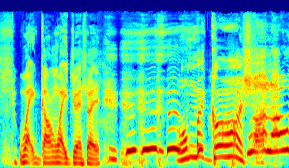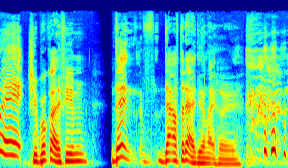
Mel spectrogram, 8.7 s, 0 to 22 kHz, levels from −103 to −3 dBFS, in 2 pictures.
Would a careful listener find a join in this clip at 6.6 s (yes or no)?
no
